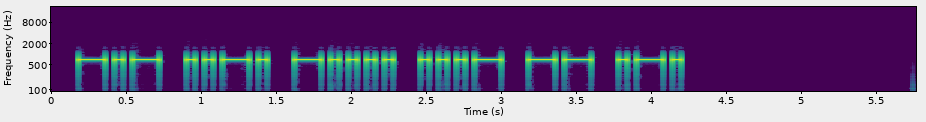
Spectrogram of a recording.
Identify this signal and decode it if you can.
Morse code, heard as a keyed tone, about 20 wpm, 700 Hz. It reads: KF6VMR
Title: USA Callsign DE Callsign - 6 Characters - 20wpm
